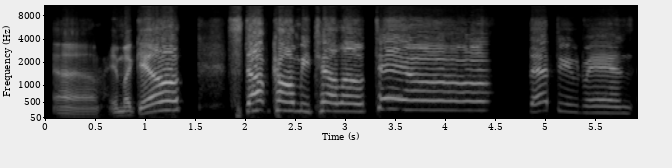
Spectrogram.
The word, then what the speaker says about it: Tello: Teo, instead of Teo, it's spelled Tello, but pronounced Miguel Teo.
